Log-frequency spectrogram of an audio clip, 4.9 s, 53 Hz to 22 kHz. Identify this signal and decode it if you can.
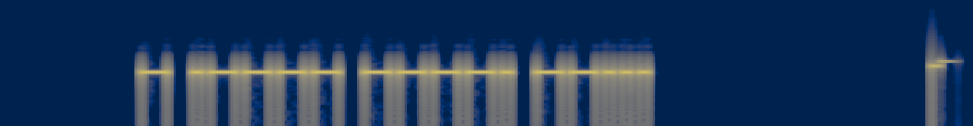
Morse code, heard as a keyed tone, about 28 wpm, 700 Hz. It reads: T197
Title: Numbers - Contest Style - 4-Digit 28wpm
